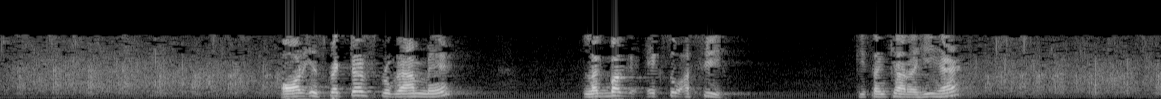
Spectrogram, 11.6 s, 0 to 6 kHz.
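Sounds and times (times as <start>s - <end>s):
audience applause at an event attended by officers and families: 0.0s - 3.1s, 9.5s - 11.6s
speech: 2.8s - 4.6s, 5.8s - 7.4s, 8.6s - 9.8s.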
